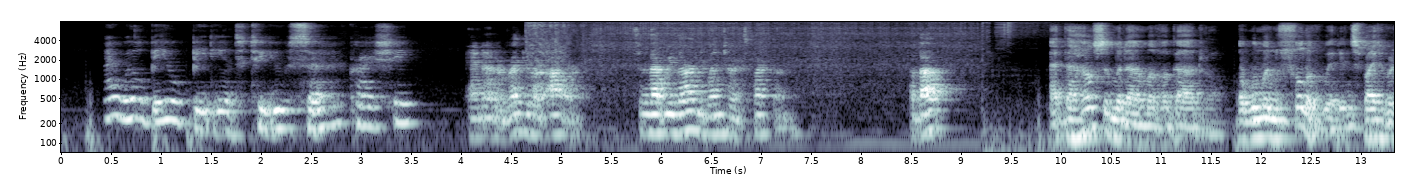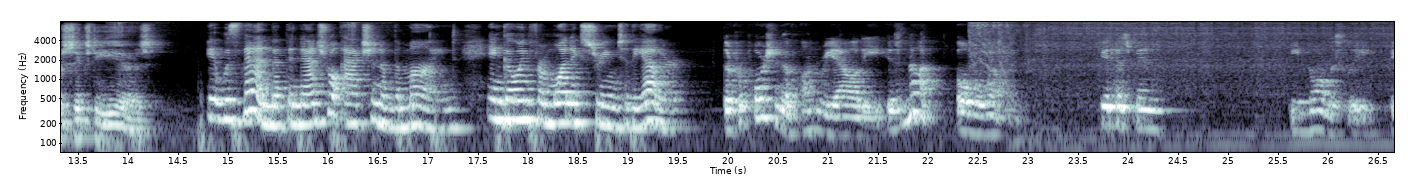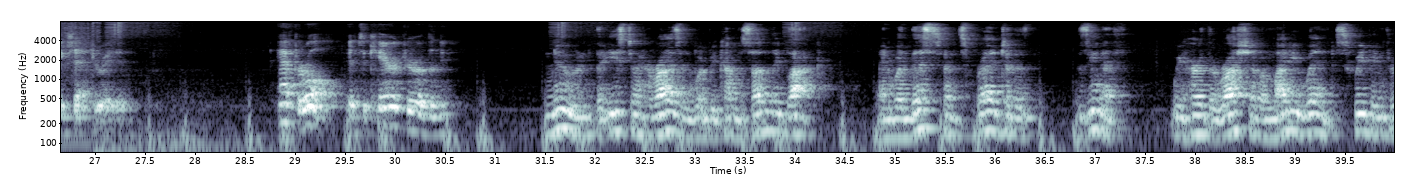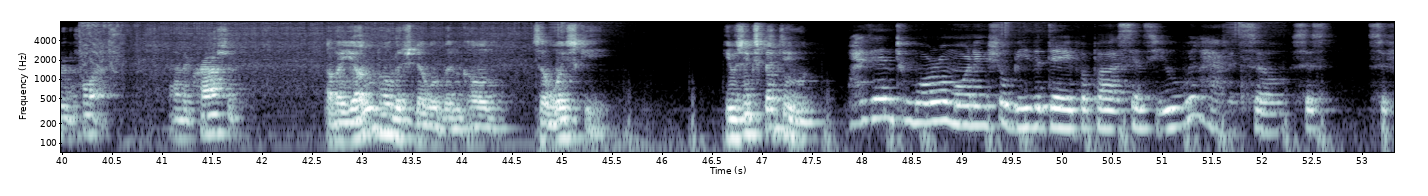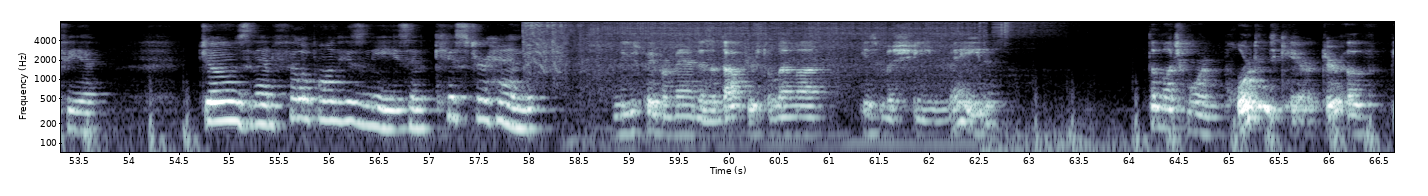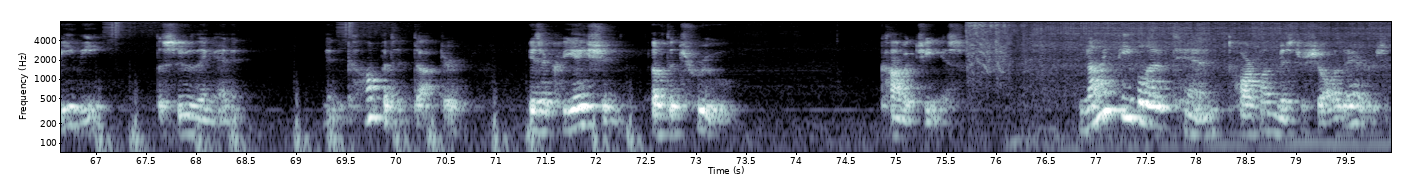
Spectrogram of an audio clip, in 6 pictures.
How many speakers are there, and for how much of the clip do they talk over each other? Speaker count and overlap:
5, no overlap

